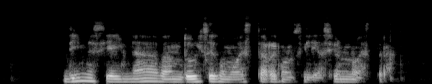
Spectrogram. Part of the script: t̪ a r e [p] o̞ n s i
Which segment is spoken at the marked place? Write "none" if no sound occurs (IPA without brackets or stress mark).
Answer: k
